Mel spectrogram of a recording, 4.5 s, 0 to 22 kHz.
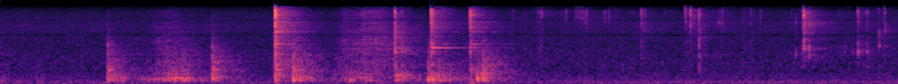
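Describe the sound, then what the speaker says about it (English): Whole eggs cracked against a hard edge into a bowl in a kitchen, a quick series of close, sharp taps and clicks with brief shell crackles, then a few fainter knocks. "add our 1/3 cup of egg whites and 4 whole eggs"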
